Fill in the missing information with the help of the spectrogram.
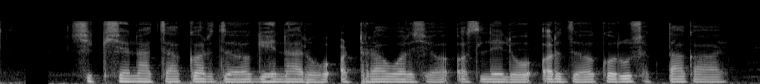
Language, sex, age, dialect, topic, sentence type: Marathi, male, 18-24, Southern Konkan, banking, question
